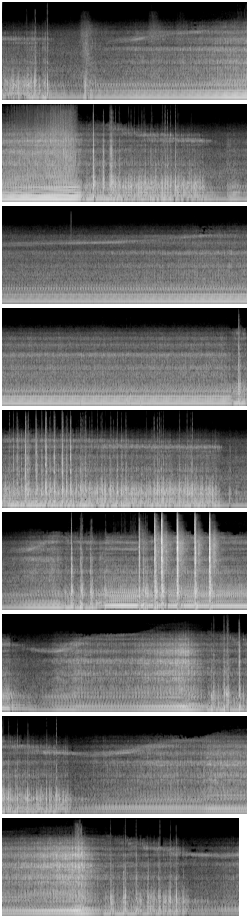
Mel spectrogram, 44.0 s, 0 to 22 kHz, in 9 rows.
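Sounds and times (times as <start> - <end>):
exhaust crackling pops and bangs: 0.0 - 1.0, 6.4 - 9.0, 19.2 - 24.4, 25.7 - 29.4, 33.2 - 35.6, 40.7 - 43.0
car engine droning: 0.0 - 43.9.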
